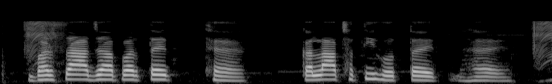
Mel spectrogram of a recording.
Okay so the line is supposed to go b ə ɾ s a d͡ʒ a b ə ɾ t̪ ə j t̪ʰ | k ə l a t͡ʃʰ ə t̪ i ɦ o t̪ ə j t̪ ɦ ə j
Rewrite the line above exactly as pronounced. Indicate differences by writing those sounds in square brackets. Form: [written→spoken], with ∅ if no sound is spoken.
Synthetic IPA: b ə ɾ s a d͡ʒ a [b→p] ə ɾ t̪ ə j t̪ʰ | k ə l a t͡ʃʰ ə t̪ i ɦ o t̪ ə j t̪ ɦ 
